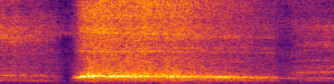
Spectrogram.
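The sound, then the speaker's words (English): A deep breath taken during an exercise workout, ending in a long, steady exhale through the mouth that sounds airy and fairly loud and lasts more than a second before fading. “Deep breath. Exhale, drop the left.”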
